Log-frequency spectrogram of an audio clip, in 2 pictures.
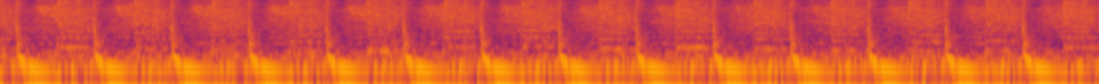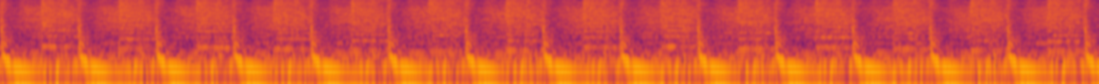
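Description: Techno / tech house track playing in a DJ mix: a steady four-on-the-floor kick drum at about two beats a second, with a repeating synth figure over it.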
